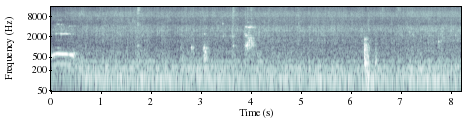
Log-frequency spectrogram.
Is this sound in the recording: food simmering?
yes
